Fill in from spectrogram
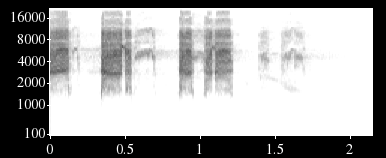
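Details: Close, loud harsh calls of a wild black francolin, several rasping, buzzy bursts delivered in quick grouped rhythm, tailing off into two fainter scratchy notes.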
